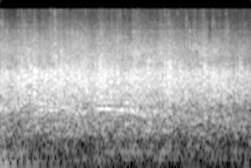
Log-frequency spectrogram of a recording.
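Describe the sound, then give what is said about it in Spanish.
A crowd applauds loudly and steadily throughout, a dense wash of clapping, with a short cheer rising briefly above it midway. “Te están animando.”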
